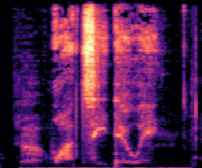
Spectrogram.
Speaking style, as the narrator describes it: Harry whispered

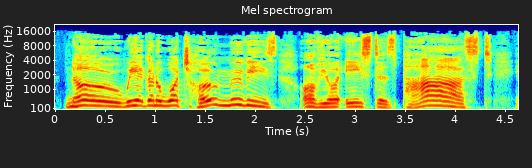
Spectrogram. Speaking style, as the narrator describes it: intoned Samantha, with as much gravitas as she could muster

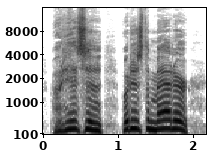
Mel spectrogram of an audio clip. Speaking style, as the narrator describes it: She cried

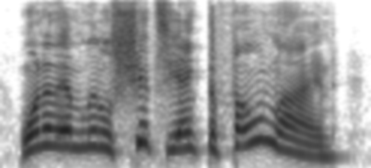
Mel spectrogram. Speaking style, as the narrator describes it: she shrieked

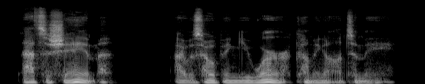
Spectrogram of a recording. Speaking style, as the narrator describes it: Carl leaned forward, a breath's distance from Aiden's face, and whispered

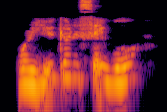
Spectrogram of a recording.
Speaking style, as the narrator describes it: She said it so softly it was almost a whisper

